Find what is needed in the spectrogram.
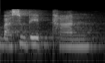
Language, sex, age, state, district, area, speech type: Assamese, female, 30-45, Assam, Kamrup Metropolitan, urban, spontaneous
